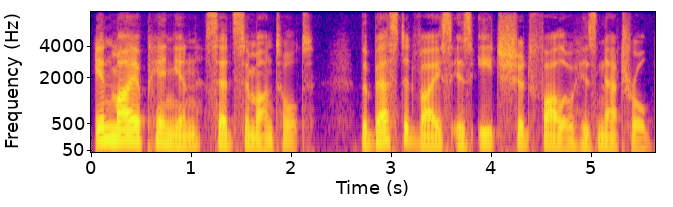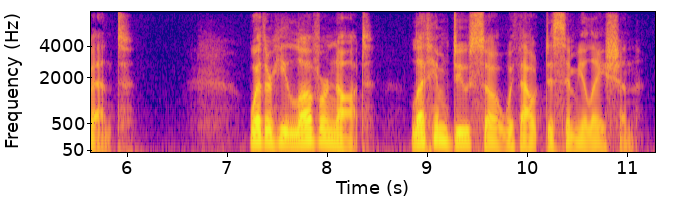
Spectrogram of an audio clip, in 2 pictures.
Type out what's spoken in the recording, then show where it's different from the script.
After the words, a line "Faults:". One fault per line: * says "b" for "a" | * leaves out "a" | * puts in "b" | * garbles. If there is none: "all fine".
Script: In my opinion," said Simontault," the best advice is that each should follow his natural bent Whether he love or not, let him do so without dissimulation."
In my opinion," said Simontault," the best advice is each should follow his natural bent Whether he love or not, let him do so without dissimulation."
Faults:
* leaves out "that"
